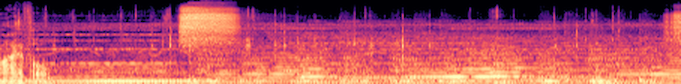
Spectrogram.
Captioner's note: dramatic music playing; hissing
